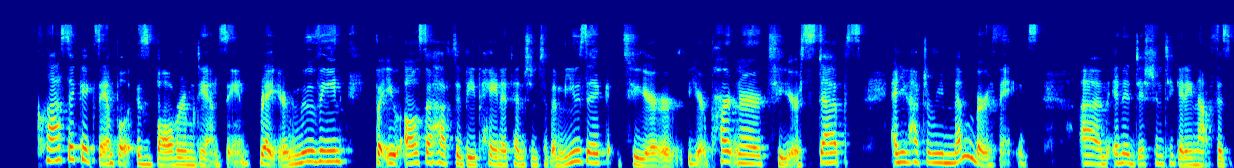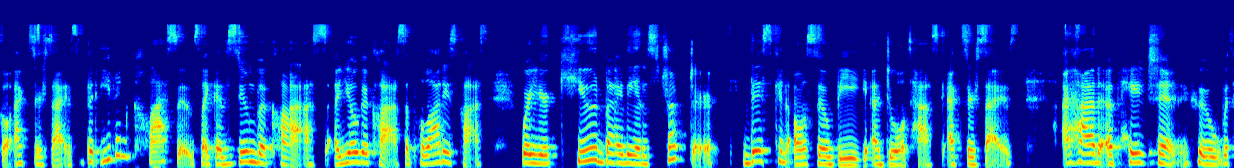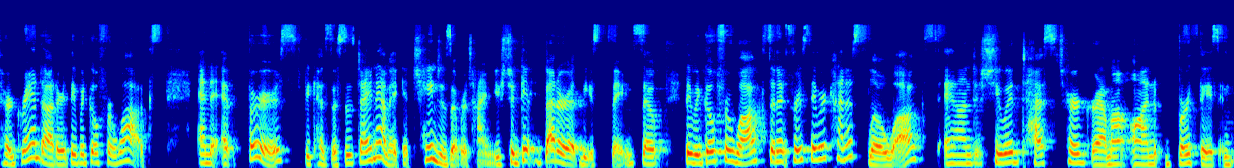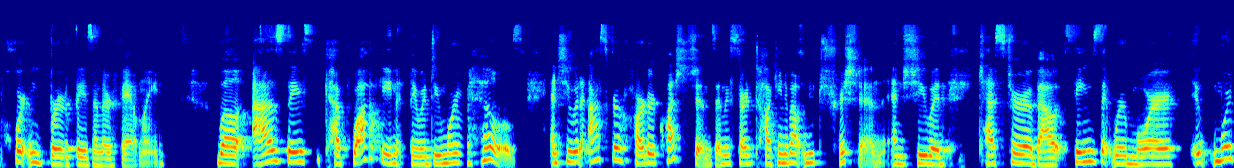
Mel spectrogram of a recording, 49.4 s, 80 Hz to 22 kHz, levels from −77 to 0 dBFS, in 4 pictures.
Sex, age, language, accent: female, 20-39, English, American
